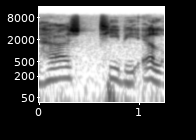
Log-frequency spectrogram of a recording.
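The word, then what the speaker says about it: Hashtbl: Let's go to our beautiful top loop, and remember, hash table, by the way, in OCAML, the way it's pronounced is hash TBL.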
